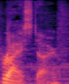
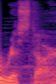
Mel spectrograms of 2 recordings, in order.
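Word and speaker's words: Ristar: this one first off it's rye star or wrist star however you pronounce it i say rye star i think thanks star sounds a little bit better i like it uh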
